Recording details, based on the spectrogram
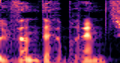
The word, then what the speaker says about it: van der Brempt: Et euh, Chantal van der Bremt, je prononce bien ton nom de famille. Oui, c'est tout à fait ça, c'est bien.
